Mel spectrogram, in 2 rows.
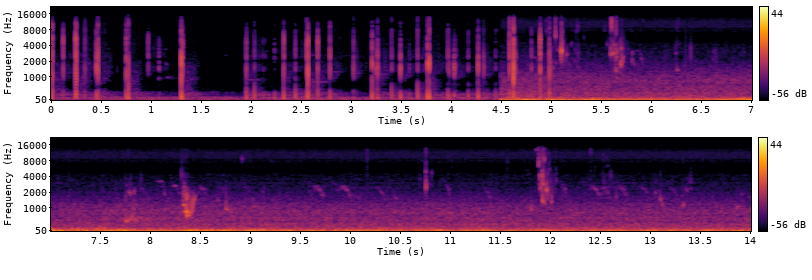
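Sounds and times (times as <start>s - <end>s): sharp clicks: 0.0s - 6.5s
water rushing with low rumble: 4.5s - 14.0s.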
